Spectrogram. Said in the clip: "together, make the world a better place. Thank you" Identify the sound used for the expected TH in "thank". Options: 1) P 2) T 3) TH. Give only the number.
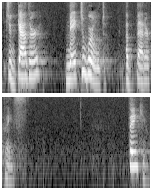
3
